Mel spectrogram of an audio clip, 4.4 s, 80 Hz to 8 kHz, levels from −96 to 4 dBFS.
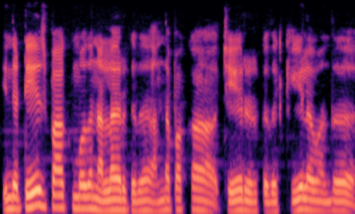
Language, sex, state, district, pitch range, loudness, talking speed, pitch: Tamil, male, Karnataka, Chamarajanagar, 130-155 Hz, -16 LUFS, 135 wpm, 140 Hz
